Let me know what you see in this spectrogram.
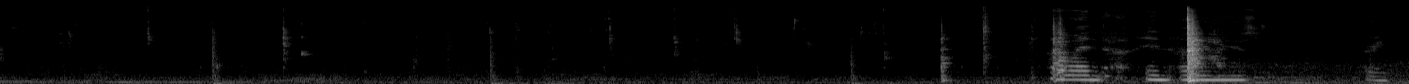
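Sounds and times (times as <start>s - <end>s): chewing food: 0.0s - 9.1s.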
